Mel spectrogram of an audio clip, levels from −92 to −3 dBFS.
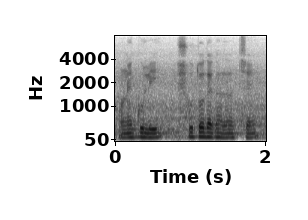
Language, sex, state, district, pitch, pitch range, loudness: Bengali, male, Tripura, West Tripura, 115 Hz, 115-125 Hz, -17 LUFS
